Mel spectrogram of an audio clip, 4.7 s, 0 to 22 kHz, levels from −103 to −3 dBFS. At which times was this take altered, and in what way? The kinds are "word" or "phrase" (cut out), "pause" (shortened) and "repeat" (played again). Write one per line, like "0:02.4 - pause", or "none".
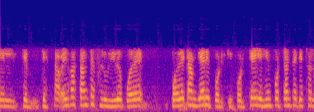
none

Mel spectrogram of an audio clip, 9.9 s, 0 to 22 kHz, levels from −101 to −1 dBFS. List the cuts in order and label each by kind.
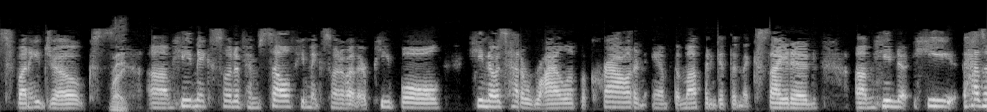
none

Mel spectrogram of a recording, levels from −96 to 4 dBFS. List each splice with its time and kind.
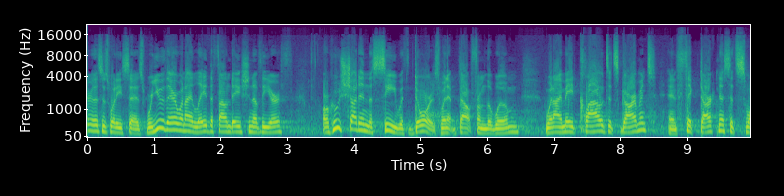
0:05.6 - word

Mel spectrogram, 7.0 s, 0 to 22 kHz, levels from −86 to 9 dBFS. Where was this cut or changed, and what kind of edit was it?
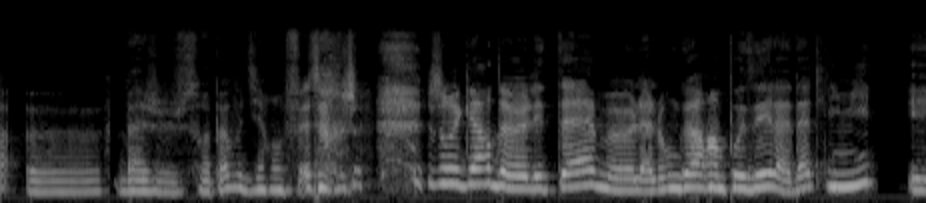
none

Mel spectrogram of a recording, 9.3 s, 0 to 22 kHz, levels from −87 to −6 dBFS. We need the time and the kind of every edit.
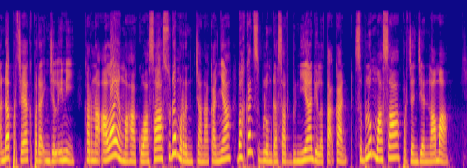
0:01.6 - pause
0:04.7 - pause
0:07.0 - pause

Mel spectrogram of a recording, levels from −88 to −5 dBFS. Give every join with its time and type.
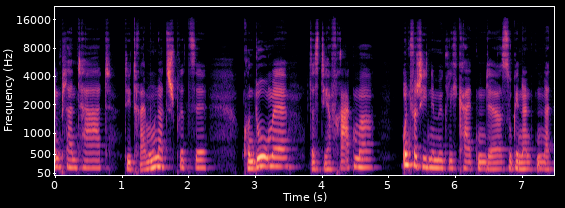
none

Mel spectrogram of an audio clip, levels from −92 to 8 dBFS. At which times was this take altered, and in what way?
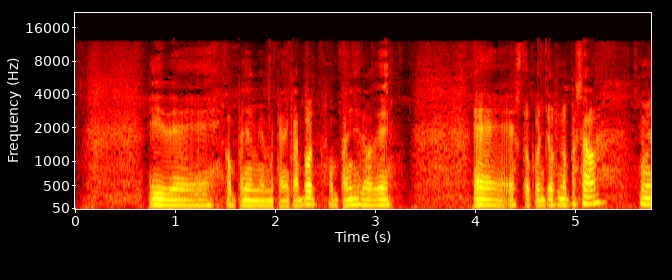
0:02.4 - phrase

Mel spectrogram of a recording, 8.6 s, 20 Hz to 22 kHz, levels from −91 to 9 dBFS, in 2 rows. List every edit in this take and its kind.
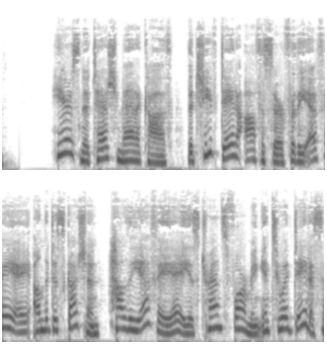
none

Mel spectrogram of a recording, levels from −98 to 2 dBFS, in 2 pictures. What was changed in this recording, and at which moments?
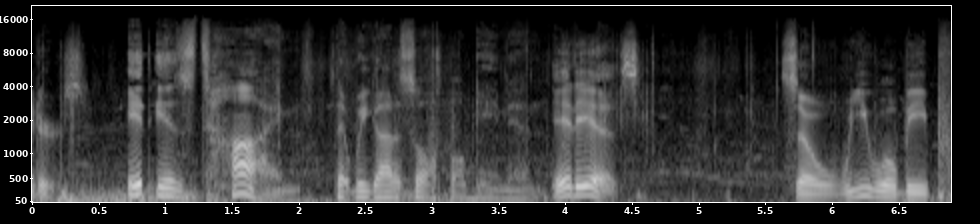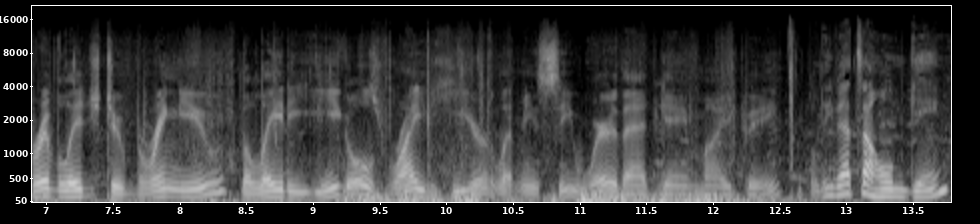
0:02.1 - pause
0:05.1 - pause

